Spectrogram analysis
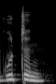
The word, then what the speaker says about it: Guten: Good को हम कहते हैं गुटन। गुड को हम कहते हैं गुटन। जो यह ई है वह जर्मन में ए की तरह प्रोनाउंस होता है।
